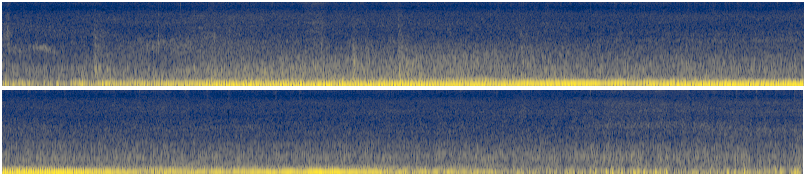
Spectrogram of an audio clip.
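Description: A low engine hum builds up, is loudest through the middle, shifts down in pitch in steps, and fades away near the end, like a vehicle passing by.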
